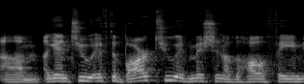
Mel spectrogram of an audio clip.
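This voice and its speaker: A man with an American accent at a moderate pace, with ordinary pitch variation. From Minnesota. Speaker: baseball video blogger. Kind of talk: solo video blog commentary. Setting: home office.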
